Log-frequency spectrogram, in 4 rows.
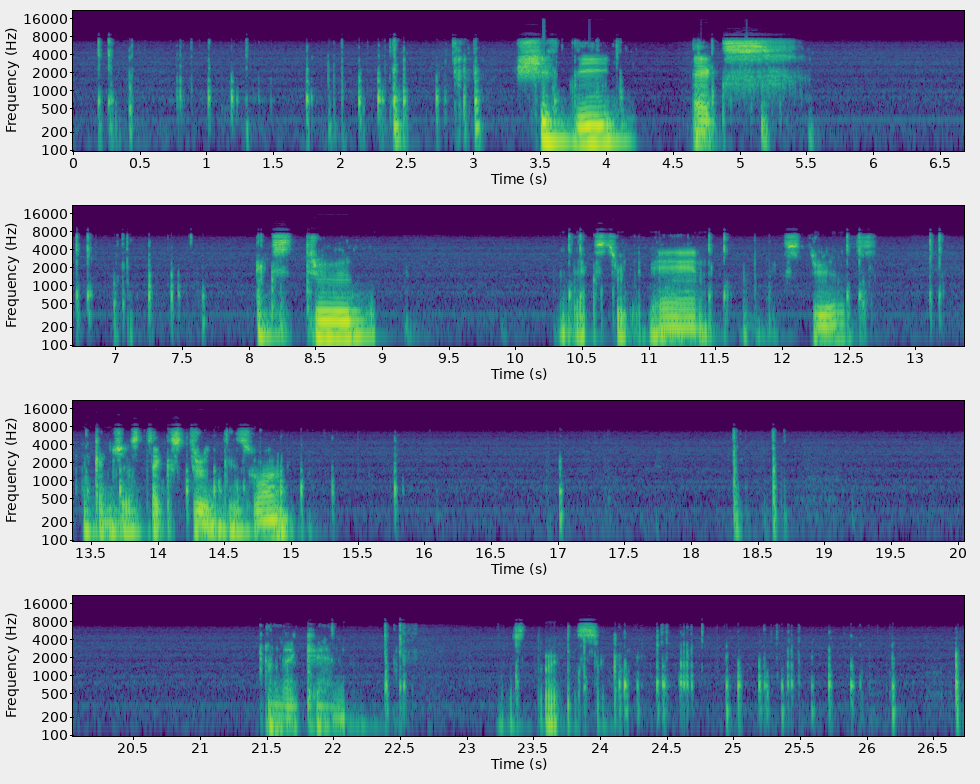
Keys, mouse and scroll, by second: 0.7 scroll down 4, 1.0 shift+middle click, 1.3 scroll up 3, 1.5-3.9 middle drag, 3.9 shift+d, 7.2-8.2 shift+middle drag, 8.2 e, 10.6 e, 13.1 right click, 13.4 scroll down 4, 13.7 middle click, 14.1-14.6 shift+scroll up 4, 14.2 shift+middle click, 14.9-18.3 shift+middle drag, 23.3 KP_7, 24.2 shift+middle click, 24.6 scroll up 4, 25.0 shift+middle click, 25.4 scroll up 1, 25.7-26.7 shift+middle drag.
